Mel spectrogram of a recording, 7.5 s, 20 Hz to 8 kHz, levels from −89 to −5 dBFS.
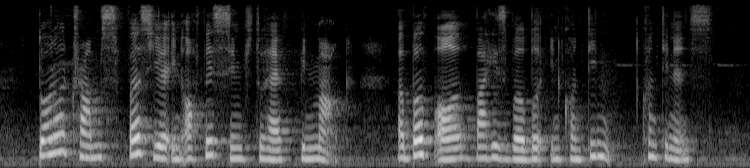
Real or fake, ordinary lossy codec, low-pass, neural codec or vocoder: real; none; 7.2 kHz; none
